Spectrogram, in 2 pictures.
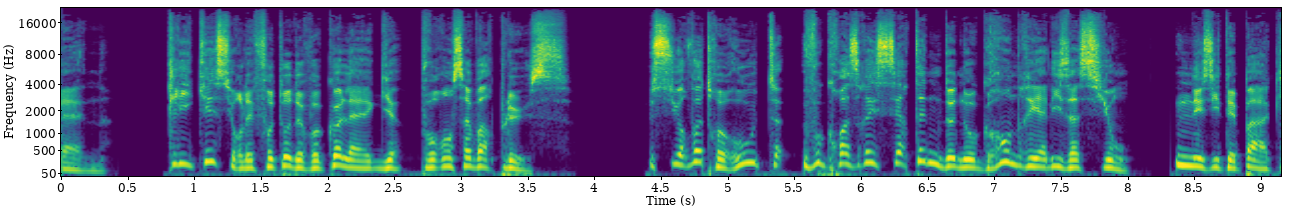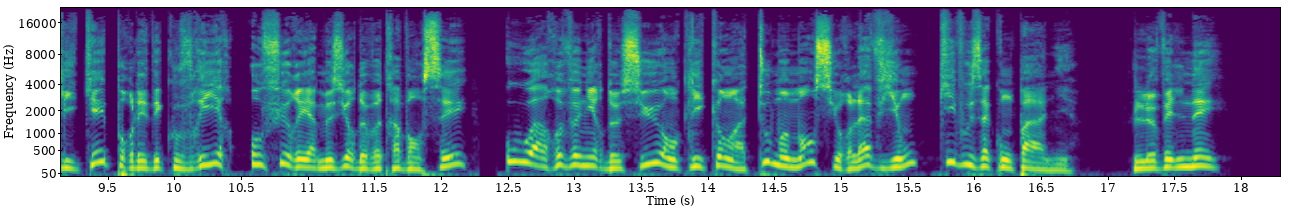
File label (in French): Module e-learning, Voix institutionnel; BOUYGUES IMMO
